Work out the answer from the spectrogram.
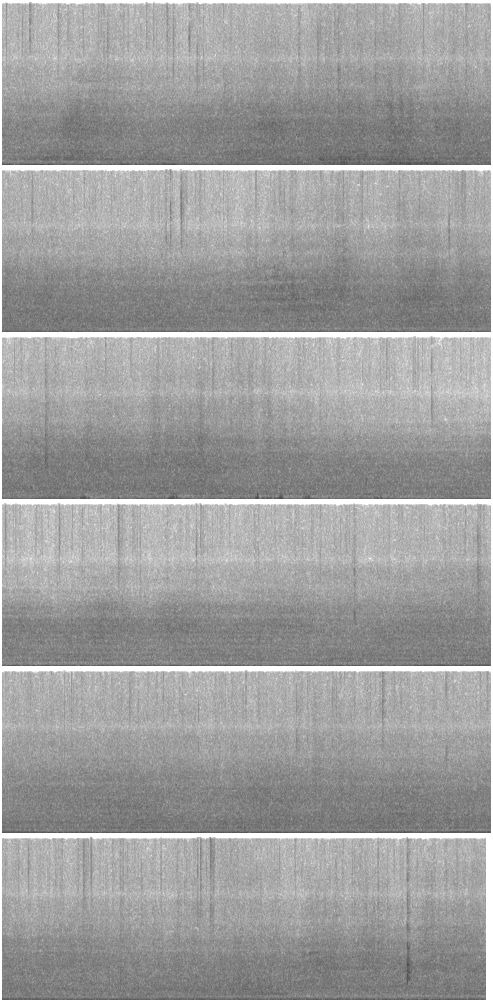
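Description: Heavy thunderstorm rain falling on wet pavement, a steady hiss, with a low rumble running underneath.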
